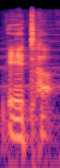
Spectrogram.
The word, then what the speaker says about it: eta: We pronounce this as eta.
